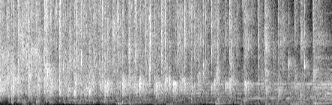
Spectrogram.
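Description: Audience applauding over background music. The clapping is dense at first and thins out over the second half as the music comes to the fore.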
